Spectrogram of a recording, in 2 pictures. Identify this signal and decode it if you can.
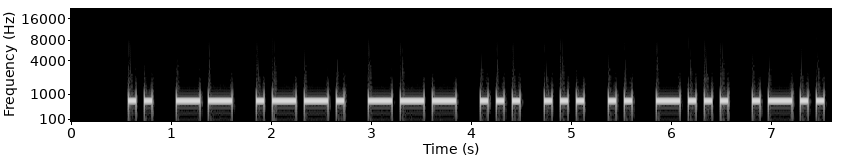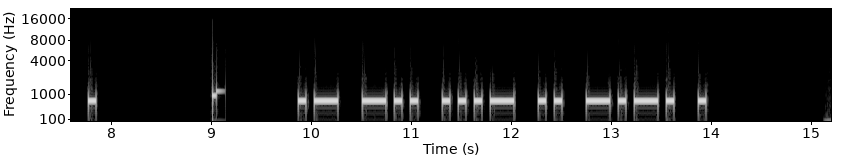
Morse code, heard as a keyed tone, about 15 wpm, 700 Hz. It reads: IMPOSSIBLE ADVICE
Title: Sentences from Top 1100 Words - New Word Drill Alt - 15wpm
